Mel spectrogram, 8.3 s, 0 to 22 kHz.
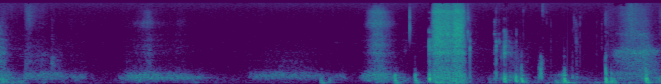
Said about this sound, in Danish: hvis du lige prøver at lukke øjnene, og øh, så tager du bare lige sådan en 3-4 dybe, dybe gode vejrtrækninger.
